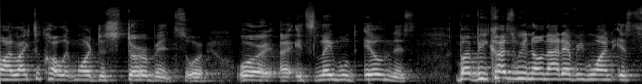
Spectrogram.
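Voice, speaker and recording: A woman with a soothing, slightly high voice gives a workshop talk. She speaks conversationally and keeps turning questions back to the room. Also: a little mellow. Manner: conversational, quizzes the audience with questions. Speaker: presenter at a mental health symposium. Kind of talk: interactive workshop presentation. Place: conference room before a live audience.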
